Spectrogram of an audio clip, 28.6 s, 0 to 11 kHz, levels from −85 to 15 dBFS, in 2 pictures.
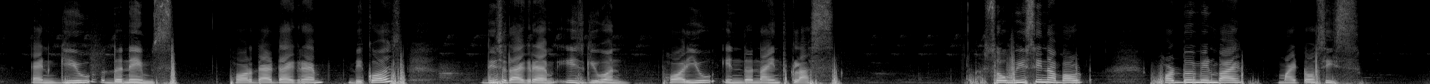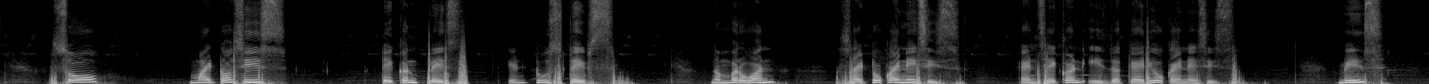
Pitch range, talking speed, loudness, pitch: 195-245 Hz, 90 wpm, -18 LUFS, 215 Hz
